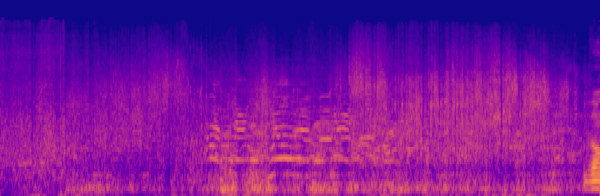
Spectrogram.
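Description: Downhill race sound: skis hissing over icy snow at speed, with wind rushing past. From about two seconds in, a spectator crowd grows louder, with horns blowing in wavering tones and cheering.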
